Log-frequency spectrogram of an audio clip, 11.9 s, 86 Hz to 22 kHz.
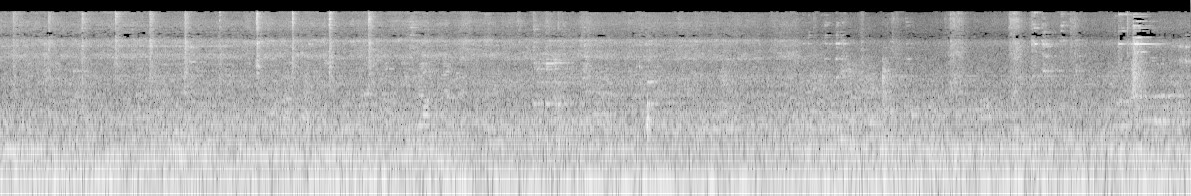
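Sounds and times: engine-room machinery drone: 0:00.0 - 0:11.9.

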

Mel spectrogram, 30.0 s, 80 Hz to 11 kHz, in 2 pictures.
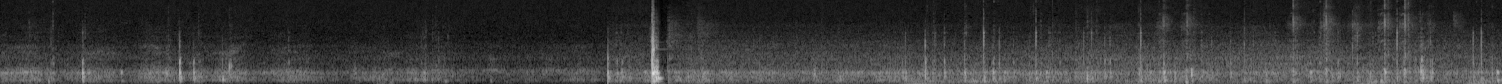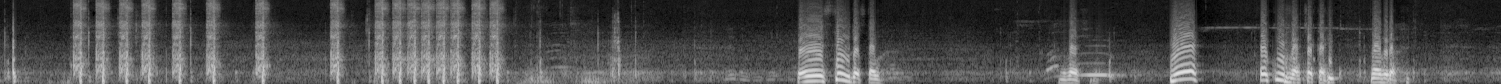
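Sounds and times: rustling on forest floor: 0:00.0 - 0:23.0
airsoft rifle shots: 0:15.7 - 0:20.2.

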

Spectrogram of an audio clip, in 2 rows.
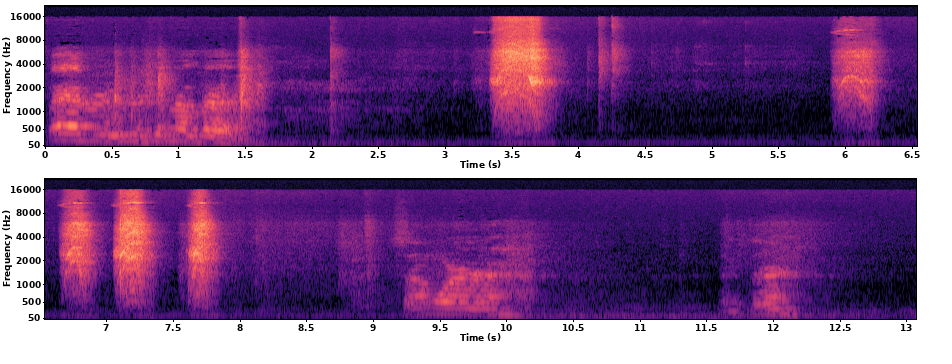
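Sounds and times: cordless drill boring into plywood: 0:03.2 - 0:03.9, 0:05.9 - 0:07.9.

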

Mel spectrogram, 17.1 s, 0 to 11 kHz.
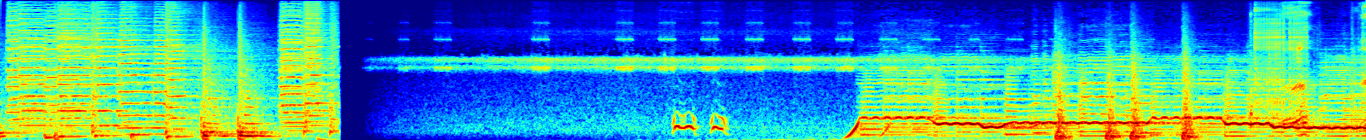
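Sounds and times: music: 0:00.0 - 0:04.3, 0:10.6 - 0:17.0
crickets chirring: 0:04.6 - 0:13.1
owl hooting: 0:08.2 - 0:09.5.

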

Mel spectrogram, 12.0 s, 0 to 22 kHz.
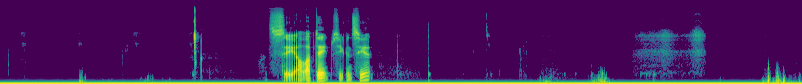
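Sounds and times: low electrical hum: 0:00.0 - 0:12.0
computer mouse clicks: 0:01.2 - 0:02.2
person breathing out: 0:09.5 - 0:10.7.

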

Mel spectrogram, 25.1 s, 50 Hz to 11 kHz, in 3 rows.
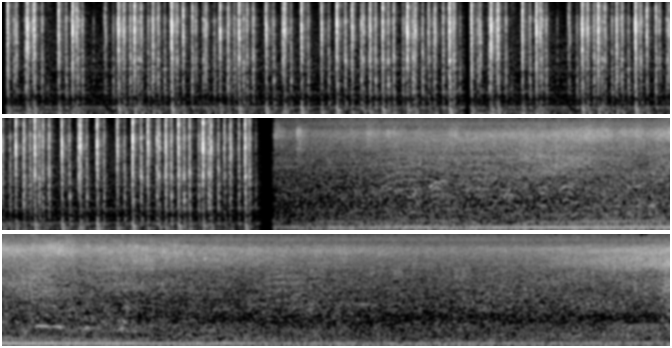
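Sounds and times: rapid keyboard typing: 0:00.1 - 0:11.6.

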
